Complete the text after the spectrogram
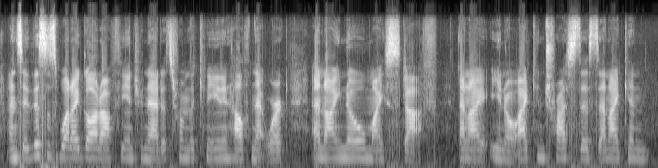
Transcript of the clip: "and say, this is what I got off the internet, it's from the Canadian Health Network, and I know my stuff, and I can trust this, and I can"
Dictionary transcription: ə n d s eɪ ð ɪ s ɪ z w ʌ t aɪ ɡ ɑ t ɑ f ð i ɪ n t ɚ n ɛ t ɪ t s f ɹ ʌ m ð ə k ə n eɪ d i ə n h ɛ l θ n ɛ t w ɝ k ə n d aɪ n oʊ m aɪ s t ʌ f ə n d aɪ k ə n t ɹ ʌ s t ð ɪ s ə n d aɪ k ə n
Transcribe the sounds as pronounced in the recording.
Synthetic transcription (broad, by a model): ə n s eɪ ð ɪ s ɪ z w ʌ t aɪ ɡ ɑ t ɑ f ð i ɪ n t ɚ n ɛ t ɪ t s f ɹ ʌ m ð ə k ə n eɪ d i ə n h ɛ l θ n ɛ t w ɝ k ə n aɪ n oʊ m aɪ s t ʌ f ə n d aɪ k n t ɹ ʌ s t ð ɪ s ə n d aɪ k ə n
